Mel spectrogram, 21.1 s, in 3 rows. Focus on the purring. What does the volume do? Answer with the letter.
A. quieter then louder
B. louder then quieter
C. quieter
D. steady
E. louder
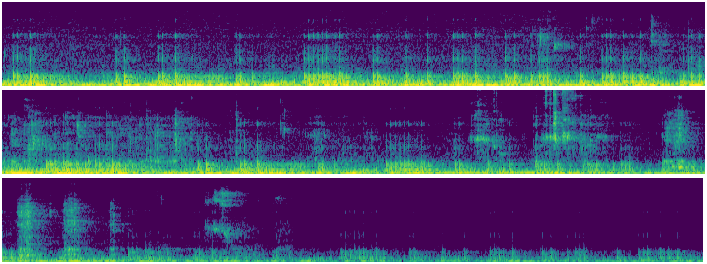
C.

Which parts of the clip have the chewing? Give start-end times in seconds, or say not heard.
5.2-16.9.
